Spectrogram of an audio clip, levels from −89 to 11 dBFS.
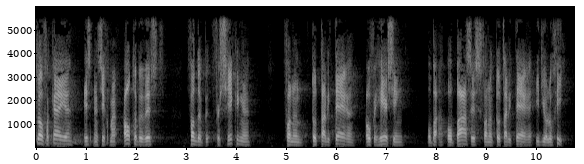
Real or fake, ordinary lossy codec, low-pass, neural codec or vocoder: real; none; 5.4 kHz; none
